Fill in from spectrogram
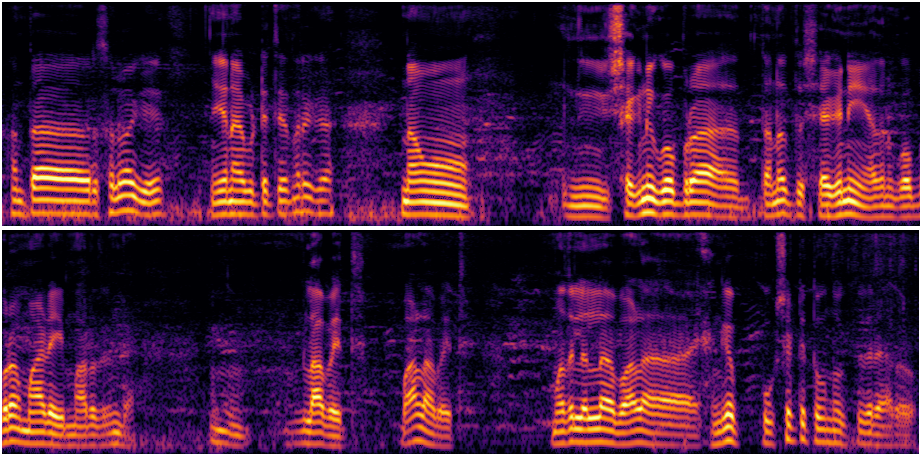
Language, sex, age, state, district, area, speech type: Kannada, male, 45-60, Karnataka, Dharwad, rural, spontaneous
